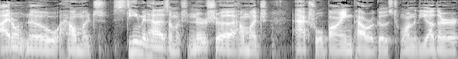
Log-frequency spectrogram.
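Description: A man speaks in an ordinary speaking voice at a moderate pace. His pitch sits in the middle range with ordinary variation. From US Mid-Atlantic, DC suburbs. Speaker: newspaper reporter. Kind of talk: casual interview.

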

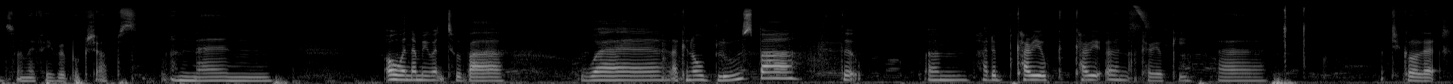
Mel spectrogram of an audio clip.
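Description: Speaking in a Welsh accent, a woman talks at a fairly slow pace and medium pitch, with fairly even intonation and long, frequent pauses. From Wales. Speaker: musician. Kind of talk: casual interview.

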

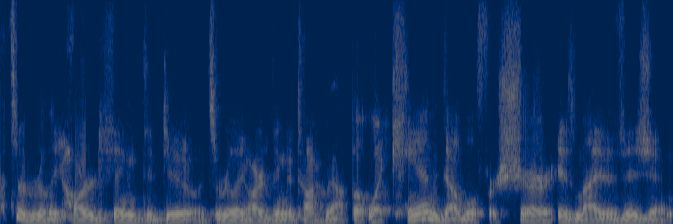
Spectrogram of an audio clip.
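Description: A man with an American accent speaks at a moderate pace and medium pitch. He has an unremarkable speaking voice with fairly even intonation. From Baltimore, Maryland, US. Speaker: tech sales executive. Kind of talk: interview.

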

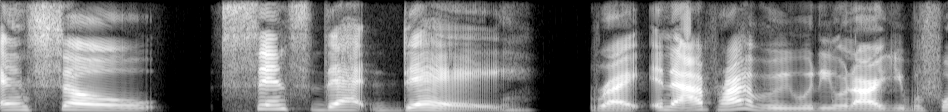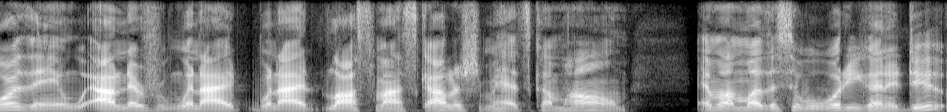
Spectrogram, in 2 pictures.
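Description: A woman with an American accent and an unremarkable speaking voice, fairly low in pitch, with ordinary pitch variation, a fairly quick pace, and a dry, close sound with no echo. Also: very clean recording, silent background. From Chicago South Side. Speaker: political candidate. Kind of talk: interview. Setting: studio.

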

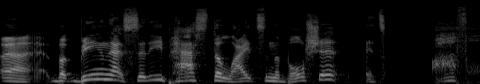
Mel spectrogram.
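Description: Speaking at a fairly slow pace in a Northern Nevada accent, a man uses a fairly high pitch, a bright, sharp tone and lively intonation. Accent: Northern Nevada American. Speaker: podcast host. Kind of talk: casual chat. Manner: casual, friendly.

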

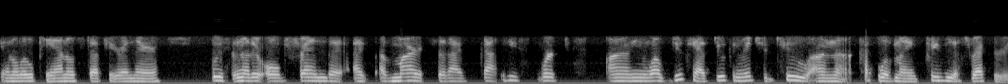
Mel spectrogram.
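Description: A woman talks with an American accent. Her very deep, low voice keeps a fairly even intonation. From Michigan. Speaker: singer-songwriter. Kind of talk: radio interview.

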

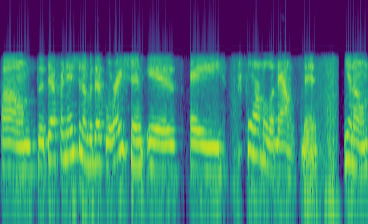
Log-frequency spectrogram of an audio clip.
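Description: Moderate pace and ordinary pitch variation. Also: woman, fairly low pitch for a woman.

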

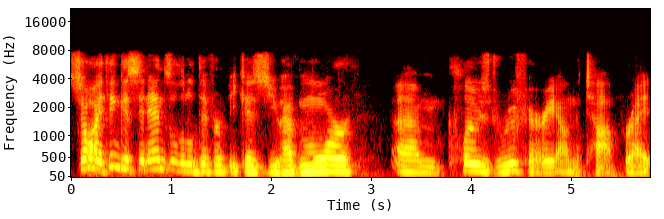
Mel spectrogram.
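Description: At a moderate pace, a man speaks in an ordinary speaking voice at a fairly high pitch with ordinary pitch variation. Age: 30s. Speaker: car podcast co-host. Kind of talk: casual chat.

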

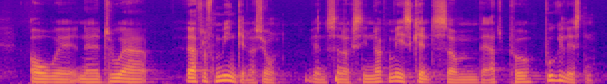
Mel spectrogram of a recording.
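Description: At a medium pitch, a male speaker uses an unremarkable speaking voice. His pace is moderate and his pitch varies in an ordinary way. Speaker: podcast host. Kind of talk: casual chat.

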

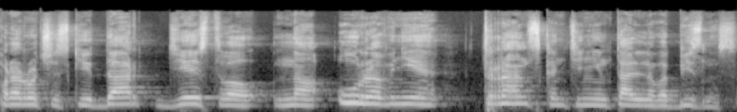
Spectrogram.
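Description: Noticeable background noise surrounds a man speaking at a very slow pace. His pitch is high, with ordinary variation. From Latvia, Riga. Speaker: visiting preacher. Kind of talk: sermon.

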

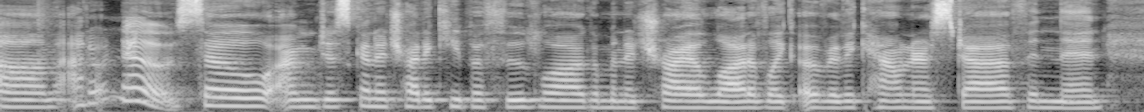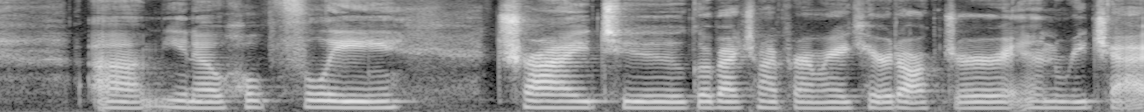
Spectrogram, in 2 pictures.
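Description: A woman's voice at a moderate pace, with monotone, flat intonation and very even loudness. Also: medium pitch for a woman. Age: 20s. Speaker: podcast host. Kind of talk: casual solo chat. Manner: casual, many fillers.

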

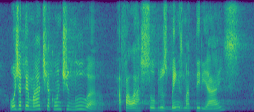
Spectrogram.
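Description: Noticeable noise in the background accompanies speech with lively intonation. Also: man. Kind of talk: sermon. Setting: church.

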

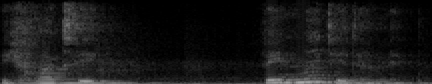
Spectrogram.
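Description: A woman is talking. Her voice has vocal fry. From Germany. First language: German. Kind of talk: interview.

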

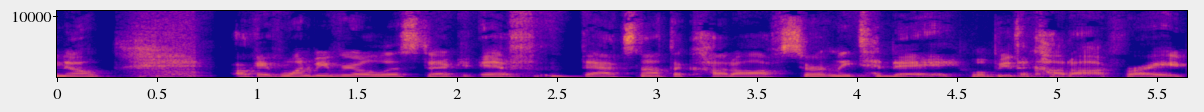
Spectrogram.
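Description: This man's is a normal speaking voice, pitched in the middle range. He talks at a moderate speed. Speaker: podcast host, therapist. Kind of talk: casual chat, podcast check-in.

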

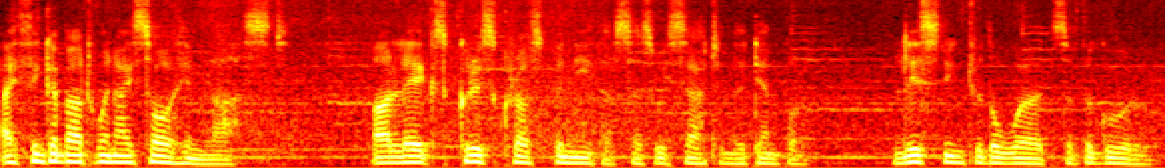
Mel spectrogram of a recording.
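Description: A man's fairly quick speech with ordinary pitch variation and music in the background. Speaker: audio drama narrator. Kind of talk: horror audio drama first-person narration. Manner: hushed, brooding, suspenseful, dread-laden and awestruck.

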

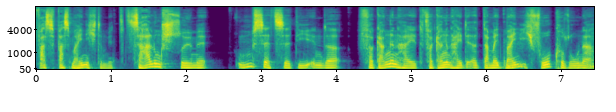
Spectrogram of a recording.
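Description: A man speaks at a fairly slow pace, his pitch medium and his intonation fairly even. The voice is somewhat breathy, and the sound is dry and close with no echo. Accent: slight Swabian. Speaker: business consultant. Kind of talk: podcast interview. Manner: frequent filler sounds.

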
